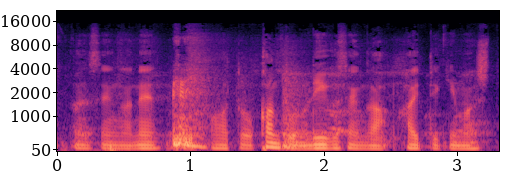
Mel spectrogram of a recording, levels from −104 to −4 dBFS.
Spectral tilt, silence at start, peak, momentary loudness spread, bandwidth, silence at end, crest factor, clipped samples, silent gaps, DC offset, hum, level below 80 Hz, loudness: -6.5 dB/octave; 0.05 s; -10 dBFS; 8 LU; 13 kHz; 0.05 s; 18 dB; under 0.1%; none; under 0.1%; none; -44 dBFS; -29 LUFS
